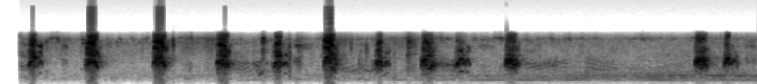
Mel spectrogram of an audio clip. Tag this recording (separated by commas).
Animal, Bark, dog barking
